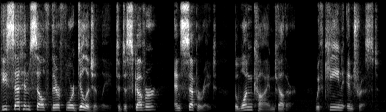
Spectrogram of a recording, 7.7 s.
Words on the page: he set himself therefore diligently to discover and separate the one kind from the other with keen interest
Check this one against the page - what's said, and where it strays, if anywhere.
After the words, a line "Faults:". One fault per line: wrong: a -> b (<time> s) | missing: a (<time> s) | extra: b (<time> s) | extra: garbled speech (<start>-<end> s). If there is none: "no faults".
he set himself therefore diligently to discover and separate the one kind other with keen interest
Faults:
missing: from the (5.5 s)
